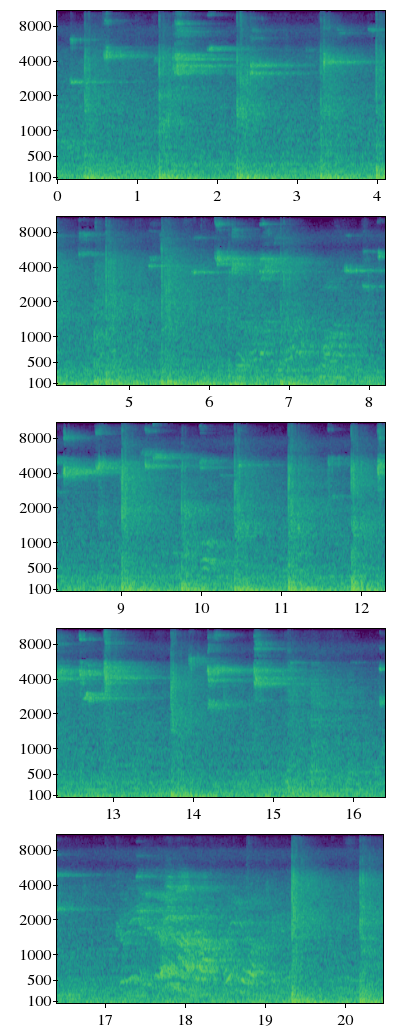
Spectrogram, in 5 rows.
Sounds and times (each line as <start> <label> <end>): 0.0 constant noise from the ventilation system 20.4
0.1 squeaking shoes 10.8
11.6 squeaking shoes 15.6
16.3 squeaking shoes 16.8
